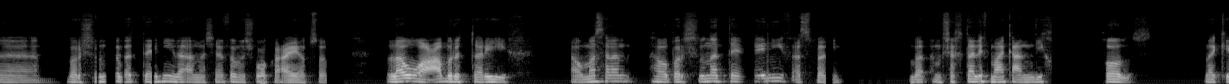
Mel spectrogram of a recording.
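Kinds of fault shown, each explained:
AAC frame loss with muting: Compressed audio frames went missing and the decoder replaced them with silence, so the speech fades out and back in softly. This happens at 0.94 to 1.56 s (scattered, longest hole about 150 ms), 3.25 to 3.44 s, 8.25 to 8.85 s and 10.51 to 11.03 s.
Mains buzz: Sharp switching spikes from a dimmer, rectifier or poorly shielded connection got into the signal twice per 60 Hz mains cycle, creating a dense stack of harmonics. This is heard as a steady, raspy buzz from 1.9 s to the end, about 40 dB below the speech.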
